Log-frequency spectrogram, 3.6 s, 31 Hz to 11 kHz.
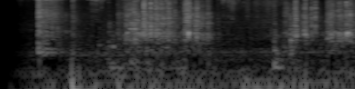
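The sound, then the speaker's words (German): Coins clatter and jingle continuously in a cash register tray, a bright, dense rattle of metallic clinks with brief louder spills, heard on their own without any talking, as a shoemaker prepares the till in his shop at 7:45 in the morning. “Trinkt einen Kaffee und bereitet die Kasse vor.”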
